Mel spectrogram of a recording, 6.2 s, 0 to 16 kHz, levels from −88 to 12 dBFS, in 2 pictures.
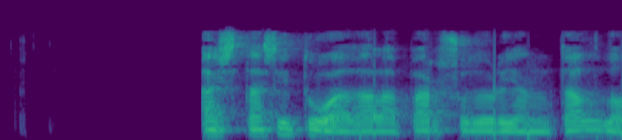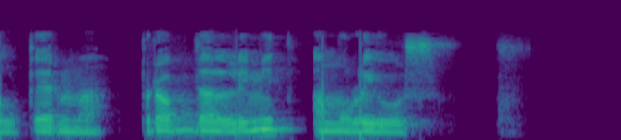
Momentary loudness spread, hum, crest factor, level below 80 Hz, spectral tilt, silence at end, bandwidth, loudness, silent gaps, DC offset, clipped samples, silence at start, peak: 6 LU; none; 20 dB; -60 dBFS; -4.5 dB/octave; 0.55 s; 8 kHz; -28 LUFS; 3.72-3.82 s, 5.43-5.59 s; under 0.1%; under 0.1%; 1 s; -10 dBFS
